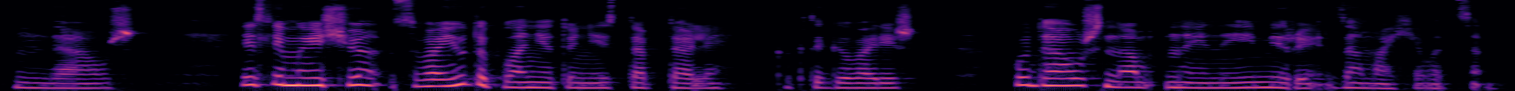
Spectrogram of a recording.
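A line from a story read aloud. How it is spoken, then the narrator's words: Sighing. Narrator (Russian): вздохнула она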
